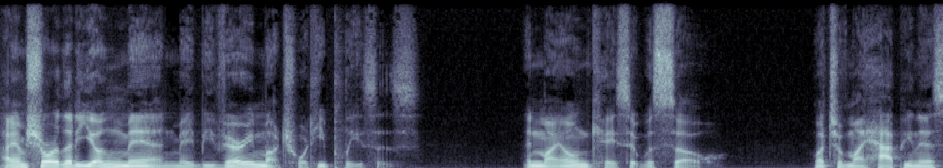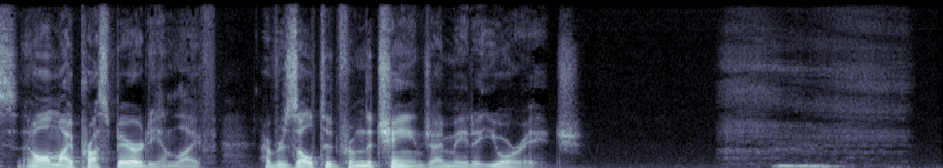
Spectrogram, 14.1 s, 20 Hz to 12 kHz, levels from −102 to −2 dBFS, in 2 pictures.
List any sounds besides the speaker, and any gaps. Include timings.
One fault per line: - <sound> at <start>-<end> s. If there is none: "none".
- sigh at 12.4-14.0 s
